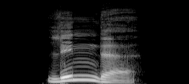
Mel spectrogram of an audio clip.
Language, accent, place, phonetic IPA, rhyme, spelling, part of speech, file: German, Germany, Berlin, [ˈlɪndə], -ɪndə, linde, adjective / verb, De-linde.ogg
- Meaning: inflection of lind: 1. strong/mixed nominative/accusative feminine singular 2. strong nominative/accusative plural 3. weak nominative all-gender singular 4. weak accusative feminine/neuter singular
